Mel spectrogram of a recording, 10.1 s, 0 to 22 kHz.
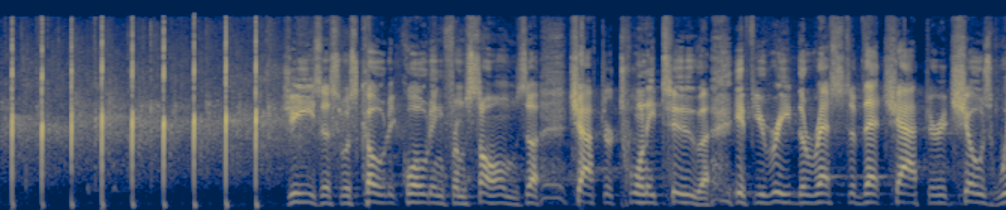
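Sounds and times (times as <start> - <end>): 
audience clapping in unison: 0.0 - 3.4
speech: 2.8 - 10.0.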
